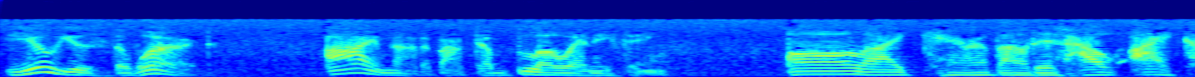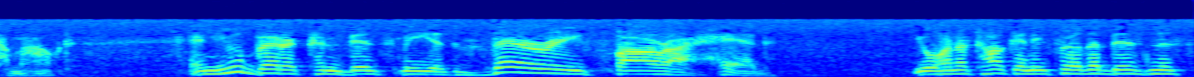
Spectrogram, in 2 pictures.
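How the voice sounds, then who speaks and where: An actress playing a bitter, cutting American wife in a 1970s radio drama, dismissive of her gambler husband. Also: low voice. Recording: noisy, dull vintage radio broadcast.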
